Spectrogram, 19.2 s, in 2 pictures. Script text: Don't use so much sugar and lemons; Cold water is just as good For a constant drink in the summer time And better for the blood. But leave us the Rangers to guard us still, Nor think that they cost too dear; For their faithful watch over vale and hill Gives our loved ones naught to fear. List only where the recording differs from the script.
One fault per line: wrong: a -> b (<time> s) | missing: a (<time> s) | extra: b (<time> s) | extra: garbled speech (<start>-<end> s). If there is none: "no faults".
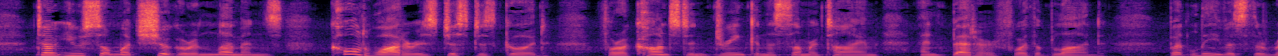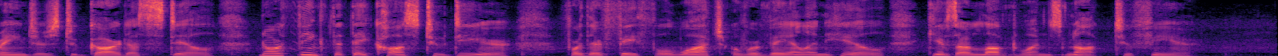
no faults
